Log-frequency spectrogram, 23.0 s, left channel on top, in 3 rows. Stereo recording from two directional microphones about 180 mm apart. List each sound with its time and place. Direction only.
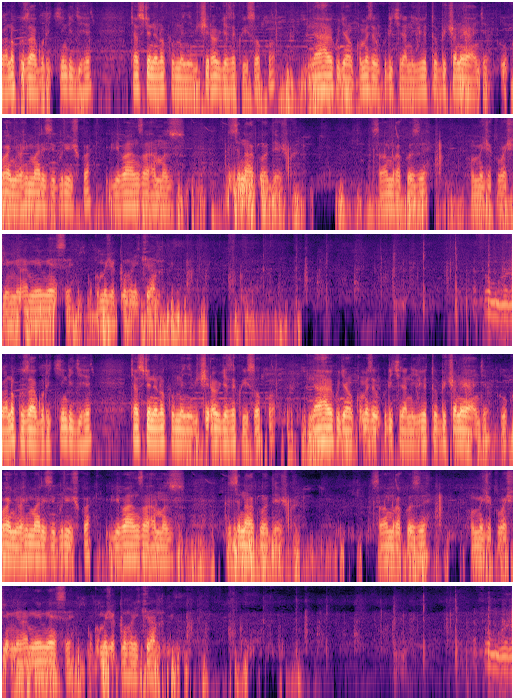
0.0 s speech: 35° right (ahead or behind)
13.2 s speech: 20° right (ahead or behind)
17.5 s speech: centre (ahead or behind)
21.2 s a sound: 50° left (ahead or behind)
